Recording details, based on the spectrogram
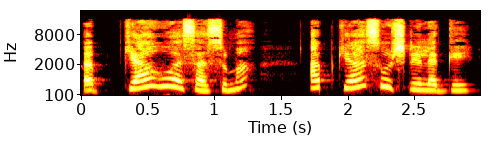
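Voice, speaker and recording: A woman doing a young snake-woman bride, high and fretful. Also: lively intonation, normal speed, heavy background noise. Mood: polite. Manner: polite, fretting, easily flustered. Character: young shape-shifting snake woman, a dutiful new bride.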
